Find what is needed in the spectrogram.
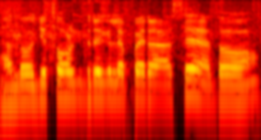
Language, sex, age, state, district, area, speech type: Santali, male, 45-60, Odisha, Mayurbhanj, rural, spontaneous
